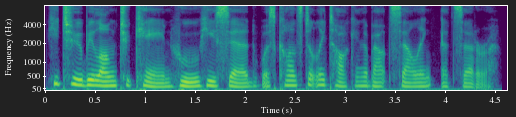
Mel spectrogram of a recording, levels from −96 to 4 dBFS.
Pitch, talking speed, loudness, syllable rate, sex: 160 Hz, 180 wpm, -18 LUFS, 4.8 syllables/s, female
